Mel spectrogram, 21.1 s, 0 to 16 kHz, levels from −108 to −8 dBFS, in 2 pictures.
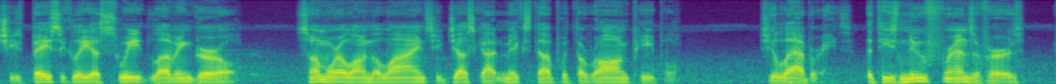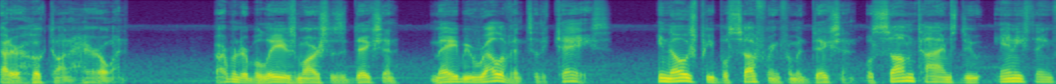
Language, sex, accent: English, male, American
